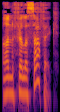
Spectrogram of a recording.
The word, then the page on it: unphilosophic: British English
